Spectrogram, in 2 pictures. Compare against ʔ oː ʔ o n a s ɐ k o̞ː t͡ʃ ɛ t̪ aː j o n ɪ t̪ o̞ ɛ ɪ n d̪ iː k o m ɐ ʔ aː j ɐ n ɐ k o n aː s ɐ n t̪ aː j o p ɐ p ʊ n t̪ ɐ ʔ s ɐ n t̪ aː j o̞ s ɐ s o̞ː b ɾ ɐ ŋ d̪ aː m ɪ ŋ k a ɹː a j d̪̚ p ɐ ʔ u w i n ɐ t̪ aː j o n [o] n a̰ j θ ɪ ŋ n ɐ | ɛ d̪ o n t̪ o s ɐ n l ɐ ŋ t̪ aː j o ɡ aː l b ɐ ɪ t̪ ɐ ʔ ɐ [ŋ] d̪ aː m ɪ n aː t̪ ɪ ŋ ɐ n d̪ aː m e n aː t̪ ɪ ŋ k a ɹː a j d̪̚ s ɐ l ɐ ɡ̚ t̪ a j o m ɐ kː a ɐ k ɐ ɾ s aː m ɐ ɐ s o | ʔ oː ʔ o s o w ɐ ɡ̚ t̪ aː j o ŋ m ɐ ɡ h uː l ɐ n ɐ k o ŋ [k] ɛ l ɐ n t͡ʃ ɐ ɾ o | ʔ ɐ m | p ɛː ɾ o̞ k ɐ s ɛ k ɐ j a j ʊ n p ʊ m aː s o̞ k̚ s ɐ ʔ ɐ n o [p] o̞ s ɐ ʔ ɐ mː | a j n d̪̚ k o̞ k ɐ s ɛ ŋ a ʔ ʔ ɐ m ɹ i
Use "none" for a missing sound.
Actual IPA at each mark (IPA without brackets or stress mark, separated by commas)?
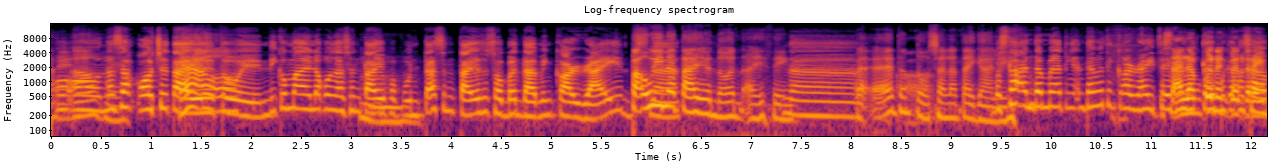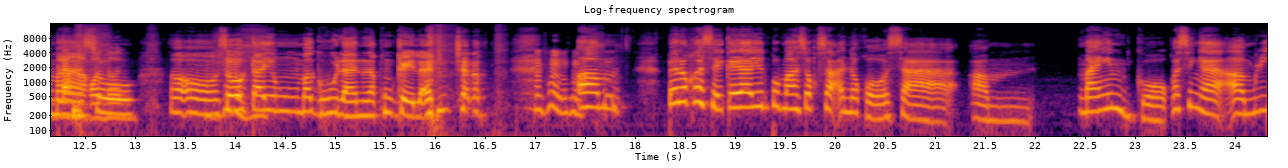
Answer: o, n, k, k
